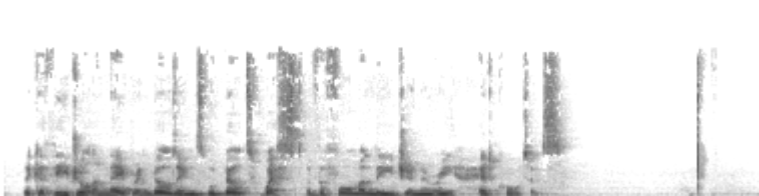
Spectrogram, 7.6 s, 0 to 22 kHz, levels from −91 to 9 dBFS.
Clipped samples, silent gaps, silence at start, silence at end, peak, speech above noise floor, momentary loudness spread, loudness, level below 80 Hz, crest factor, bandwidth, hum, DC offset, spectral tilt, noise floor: under 0.1%; none; 0.25 s; 0.6 s; -2 dBFS; 55 dB; 11 LU; -23 LUFS; -62 dBFS; 22 dB; 17 kHz; none; under 0.1%; -5 dB/octave; -77 dBFS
